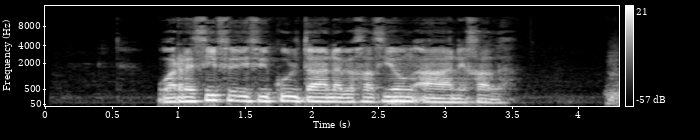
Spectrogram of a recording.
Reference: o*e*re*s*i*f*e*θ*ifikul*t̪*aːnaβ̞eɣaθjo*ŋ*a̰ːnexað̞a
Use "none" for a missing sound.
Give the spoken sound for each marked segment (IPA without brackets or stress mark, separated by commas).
a, θ, f, ð, t̪, ŋ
